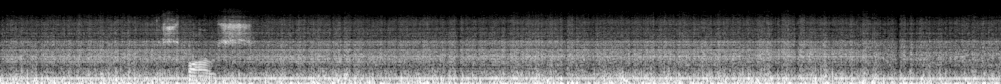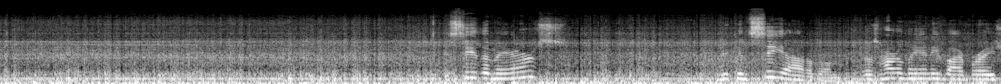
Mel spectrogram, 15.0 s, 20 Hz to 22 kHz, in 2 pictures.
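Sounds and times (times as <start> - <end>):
motorcycle engine cruising: 0.0 - 15.0
wind and road noise: 0.0 - 15.0.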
